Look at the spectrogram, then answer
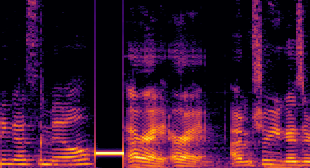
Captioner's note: beep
